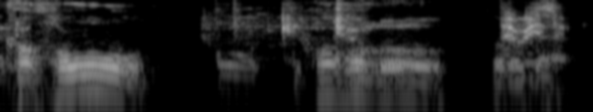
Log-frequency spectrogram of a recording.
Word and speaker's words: Cthulhu: How did H.P. Lovecraft pronounce this word? Well, the short answer is Cthulhu. And by the end of this video, you'll be able to pronounce it as well. And you can correct those who pronounce it Cthulhu and Cthulhu if you really want to be that guy.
